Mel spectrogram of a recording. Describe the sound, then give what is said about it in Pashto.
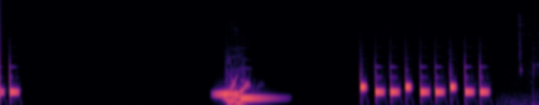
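Electronic telephone tones sound after a caller's line drops: one short beep, then a brief sliding plop-like tone, then a quick run of many short, evenly spaced beeps, with no talk. “لکه چې دی اوریدونکو سره زموږ اړیکه پرې شوله”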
